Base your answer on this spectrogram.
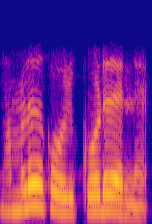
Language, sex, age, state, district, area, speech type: Malayalam, female, 18-30, Kerala, Kozhikode, urban, conversation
